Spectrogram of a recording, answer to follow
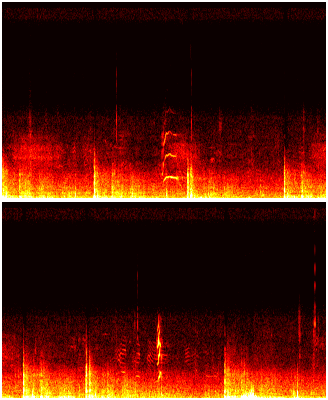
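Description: Aerial fireworks shells bursting: a sharp bang every one to three seconds with a low rumble between them, the loudest about eleven seconds in.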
